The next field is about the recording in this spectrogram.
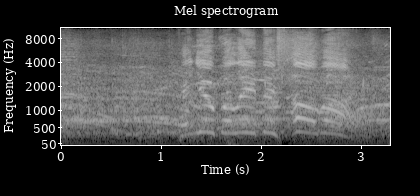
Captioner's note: crowd chatter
